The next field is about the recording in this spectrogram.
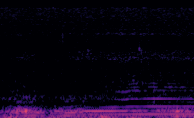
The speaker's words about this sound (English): But Daisy is snoring like a damn machine. Jesus, listen to her.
